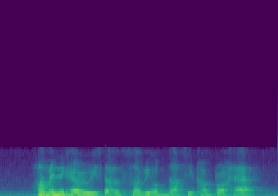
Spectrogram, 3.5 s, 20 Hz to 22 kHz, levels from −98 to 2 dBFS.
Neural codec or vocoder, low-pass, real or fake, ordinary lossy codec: none; 5.4 kHz; real; AAC, 24 kbps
